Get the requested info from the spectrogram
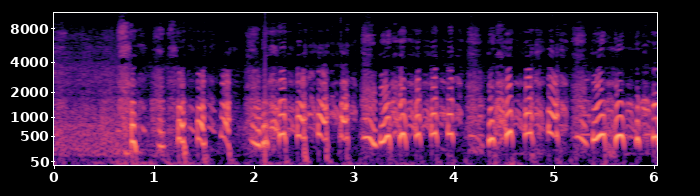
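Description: A bird calling loudly in a rapid run of rising-and-falling chortling notes, several a second, starting just under a second in and growing louder.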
